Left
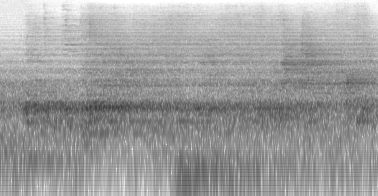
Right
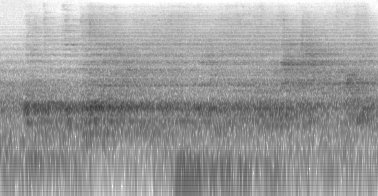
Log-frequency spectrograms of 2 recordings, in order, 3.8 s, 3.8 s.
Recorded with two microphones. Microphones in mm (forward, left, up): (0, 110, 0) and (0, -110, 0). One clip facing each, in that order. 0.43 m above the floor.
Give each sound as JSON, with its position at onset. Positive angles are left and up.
{"t": 0.2, "sound": "a toilet flushing", "side_deg": 15, "distance_m": 5.0}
